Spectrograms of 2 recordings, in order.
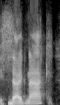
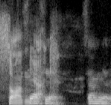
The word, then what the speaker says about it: Sagnac: physics on this because they all say sagnac the guy was French his name was Sonia it doesn't matter how pronunciation it no no it does it's like it's like saying it's like it's like it's like calling the drink a cognac okay if you don't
